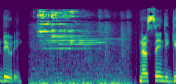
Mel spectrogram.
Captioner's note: bell chimes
